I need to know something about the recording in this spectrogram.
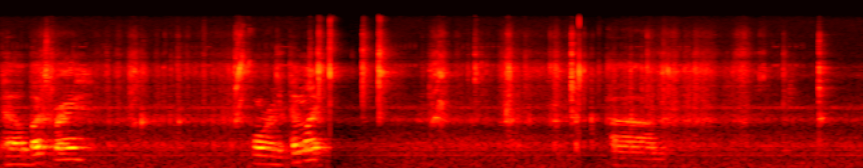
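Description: A nylon backpack rustles and crinkles as things are packed into it.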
